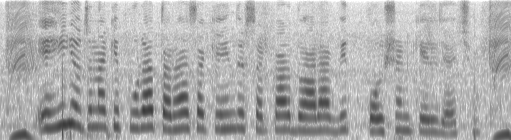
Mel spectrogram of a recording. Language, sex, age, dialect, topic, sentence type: Maithili, male, 36-40, Eastern / Thethi, agriculture, statement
